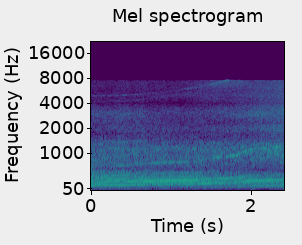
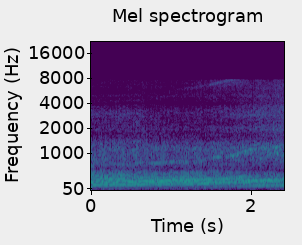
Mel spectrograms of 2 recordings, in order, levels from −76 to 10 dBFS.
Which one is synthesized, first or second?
second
